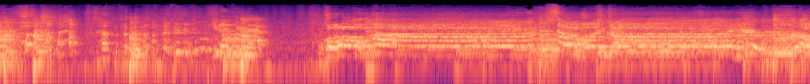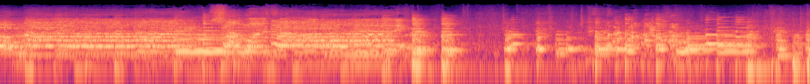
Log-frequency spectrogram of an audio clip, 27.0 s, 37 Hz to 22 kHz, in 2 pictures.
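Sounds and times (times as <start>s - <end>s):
mixed choir singing: 6.0s - 20.6s.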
